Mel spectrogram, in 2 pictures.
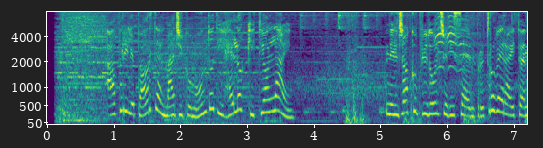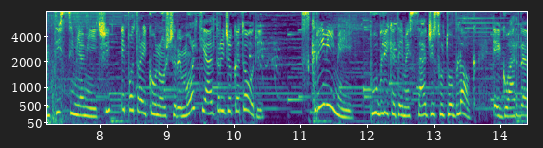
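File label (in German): Italian, Werbung, Dynamisch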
